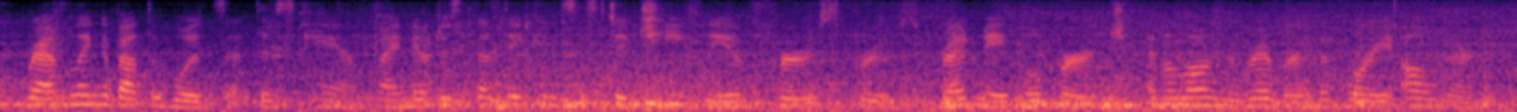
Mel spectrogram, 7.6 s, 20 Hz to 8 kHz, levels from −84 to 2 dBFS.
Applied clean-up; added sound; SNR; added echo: none; Train; -1 dB; none.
